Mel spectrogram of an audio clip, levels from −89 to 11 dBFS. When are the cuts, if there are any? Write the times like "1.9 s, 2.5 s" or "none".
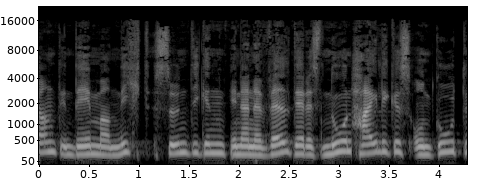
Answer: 1.9 s, 2.5 s, 3.1 s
